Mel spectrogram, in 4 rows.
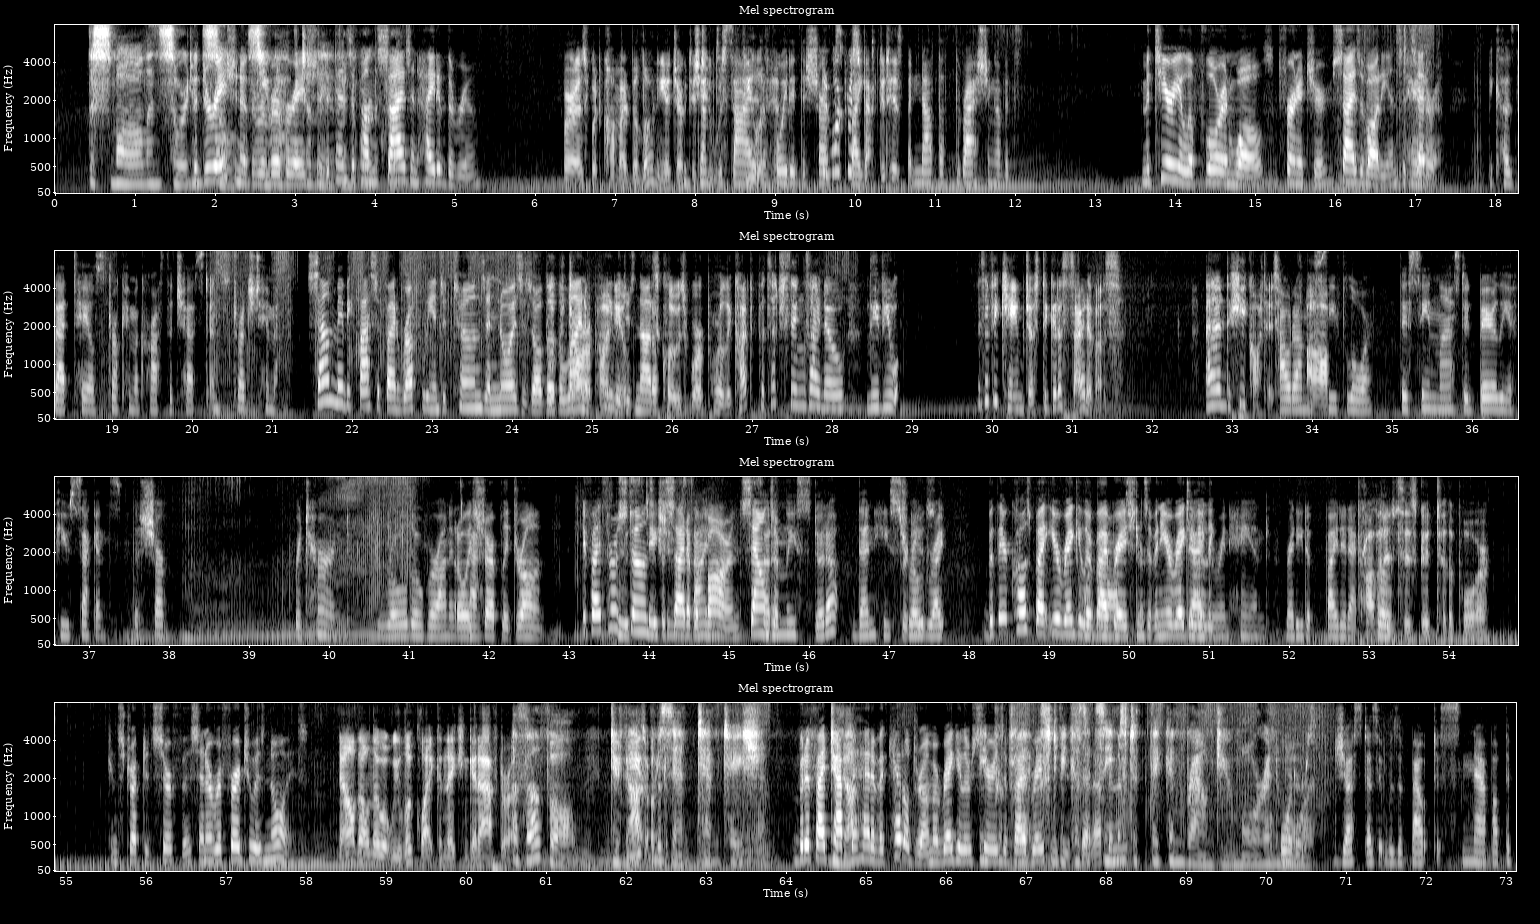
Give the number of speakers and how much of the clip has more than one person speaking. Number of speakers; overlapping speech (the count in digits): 4, about 28%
